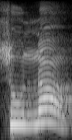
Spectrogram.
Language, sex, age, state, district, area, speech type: Odia, male, 18-30, Odisha, Khordha, rural, read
